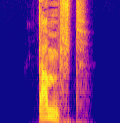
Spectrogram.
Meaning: inflection of dampfen: 1. second-person plural present 2. third-person singular present 3. plural imperative
- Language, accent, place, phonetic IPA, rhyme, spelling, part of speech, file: German, Germany, Berlin, [damp͡ft], -amp͡ft, dampft, verb, De-dampft.ogg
